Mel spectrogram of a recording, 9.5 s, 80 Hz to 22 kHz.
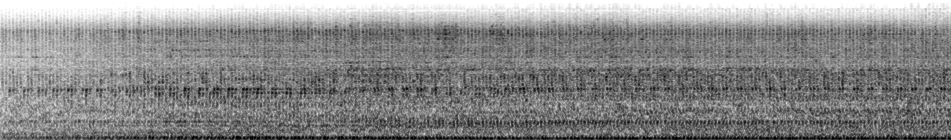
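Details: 1996 Mitsubishi Delica L400, 2.8L 4M40 diesel, first start after head gasket replacement: steady diesel clatter at an even idle with a constant low hum and no misses or knocks. The engine idles smoothly.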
